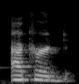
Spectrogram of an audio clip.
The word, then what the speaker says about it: ADKAR: So I use a method which is called um, the Ackard Ackard model, ADCARD model, Mhm. ADCARD model. It's spelled as ADKARD.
